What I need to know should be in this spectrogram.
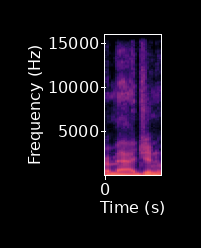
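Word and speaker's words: Imagen: Now I've been calling it Imagin for a long time but it's actually pronounced Imagine. It's just spelled differently.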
